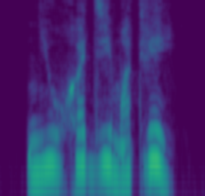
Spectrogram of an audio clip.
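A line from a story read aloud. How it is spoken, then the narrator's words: Loud urgent whisper. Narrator (Russian): громко зашептала Богуславская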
